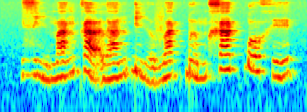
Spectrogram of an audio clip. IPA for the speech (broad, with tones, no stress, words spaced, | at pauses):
zi˧˩ma˨˦ŋka̰ː˧˨la˨˦n ɗi˧˩ə̯va˦˥k̚ɓə˨˦m xa˦˥k̚ɓɔ˧xe˨˦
